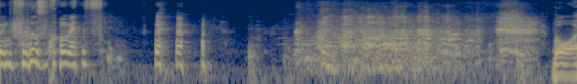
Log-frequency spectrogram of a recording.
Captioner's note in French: Rires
